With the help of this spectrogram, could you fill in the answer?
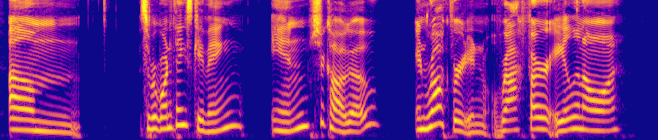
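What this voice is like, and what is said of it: Failed Northern Illinois accent attempt. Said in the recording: “That's not really how a Northern accent works. ... I don't know what accent that was, but it's certainly not Illinois and certainly not Northern Illinois.”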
